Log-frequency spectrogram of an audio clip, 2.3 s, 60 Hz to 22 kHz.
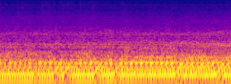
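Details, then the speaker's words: Fully built Mitsubishi Evo 9 four-cylinder during break-in: deep steady idle, even pulses, no misses, knocks or hunting; smooth and well tuned. "The car is like perfect right now. But it sounds really good, bro."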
